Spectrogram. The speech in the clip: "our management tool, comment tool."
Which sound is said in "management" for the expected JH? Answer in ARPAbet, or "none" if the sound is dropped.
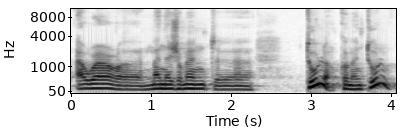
ZH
